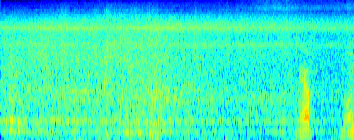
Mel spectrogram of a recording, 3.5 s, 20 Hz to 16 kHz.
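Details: Buzzing of wild Asian honey bees on a 2022 honey hunt in Thailand: an even low drone carries on, then a short human voice cuts in near the end.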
